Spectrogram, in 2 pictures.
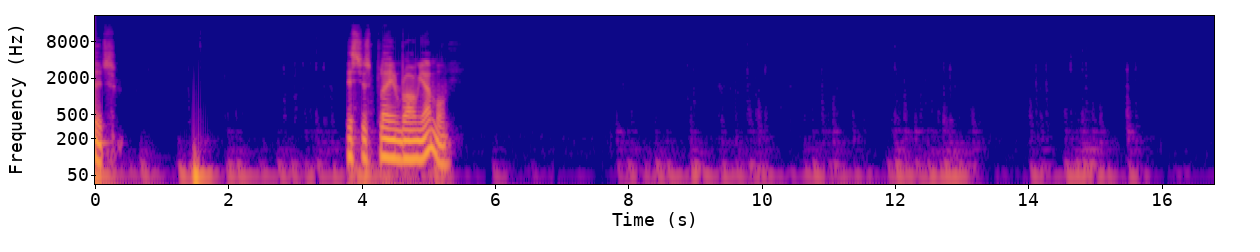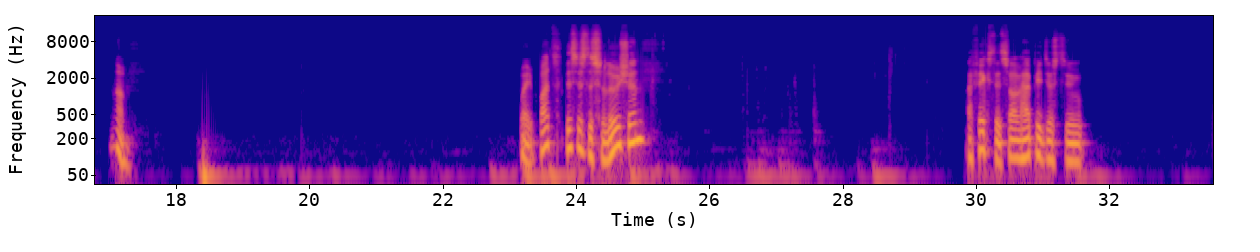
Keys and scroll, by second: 0.0-3.9 typing, 5.0 Escape, 5.0-6.3 typing, 7.6-15.5 typing, 26.2-28.8 typing, 31.3-32.8 typing.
